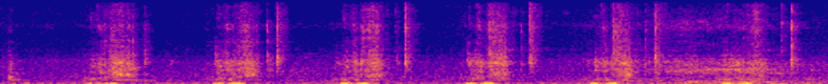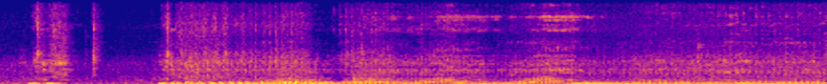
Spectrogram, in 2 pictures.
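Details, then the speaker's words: Honda GL Pro Neotech motorcycle, repeated kick-start attempts failing about eight times before catching; hard to start cold and hot, compression weak, valves to be checked first; leaking exhaust valve. "Ini kalau kita engkol dia memang benar-benar susah hidup ya. Ini kita coba lagi. Benar-benar susah hidup."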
